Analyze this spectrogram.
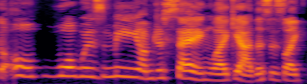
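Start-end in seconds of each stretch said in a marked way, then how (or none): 0.0-1.4 high, drawn-out mock lament; mock self-pity. Speaker disowning any self-pity, mock lament. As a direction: wail it slowly in mock woe. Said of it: "I'm not saying this is like".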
